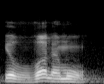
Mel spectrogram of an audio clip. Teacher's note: فالذال من إذ تدغم في الظاء المعجمة بلا خلاف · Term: إدغام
